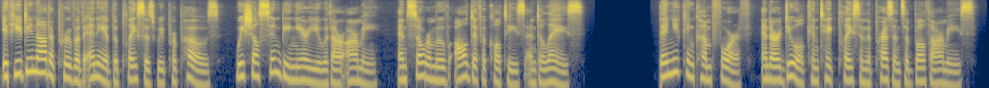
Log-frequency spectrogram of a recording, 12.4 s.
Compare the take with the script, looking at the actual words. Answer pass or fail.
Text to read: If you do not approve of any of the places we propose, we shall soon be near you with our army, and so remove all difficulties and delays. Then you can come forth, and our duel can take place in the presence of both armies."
pass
